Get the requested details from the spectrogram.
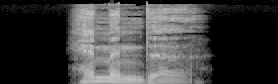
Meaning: inflection of hemmend: 1. strong/mixed nominative/accusative feminine singular 2. strong nominative/accusative plural 3. weak nominative all-gender singular 4. weak accusative feminine/neuter singular
- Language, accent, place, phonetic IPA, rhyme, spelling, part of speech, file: German, Germany, Berlin, [ˈhɛməndə], -ɛməndə, hemmende, adjective, De-hemmende.ogg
